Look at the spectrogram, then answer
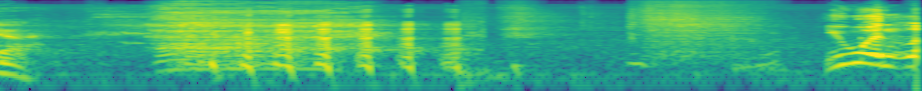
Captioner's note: chuckles and annoyed sigh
